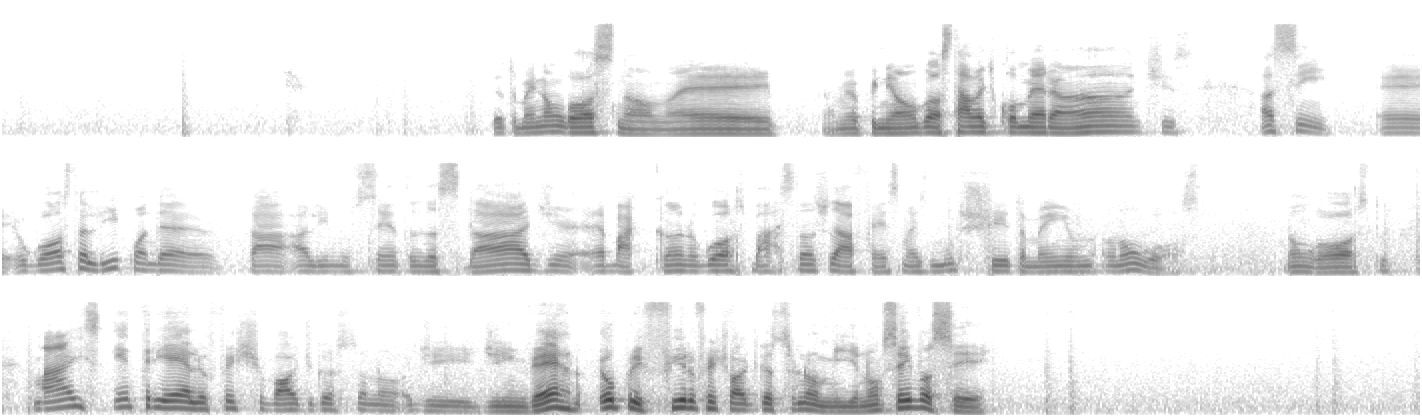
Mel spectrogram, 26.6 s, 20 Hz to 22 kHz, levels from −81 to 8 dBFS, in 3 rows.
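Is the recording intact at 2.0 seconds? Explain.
Yes, the audio is intact at 2.0 seconds; the only thing audible there besides the speech is the ordinary background noise of the room, which is part of the recording and not a fault.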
